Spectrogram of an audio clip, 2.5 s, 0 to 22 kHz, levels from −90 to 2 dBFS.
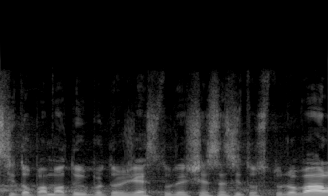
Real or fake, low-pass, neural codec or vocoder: real; 14.4 kHz; none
